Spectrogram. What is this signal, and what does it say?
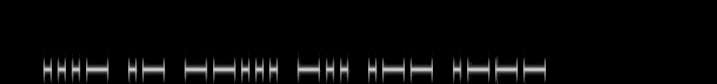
Morse code, heard as a keyed tone, about 17 wpm, 700 Hz. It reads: VA7DWJ
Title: DXCC-100 Call Signs - 6 Characters - 17wpm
